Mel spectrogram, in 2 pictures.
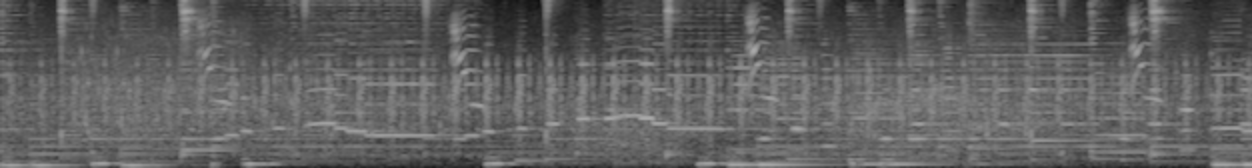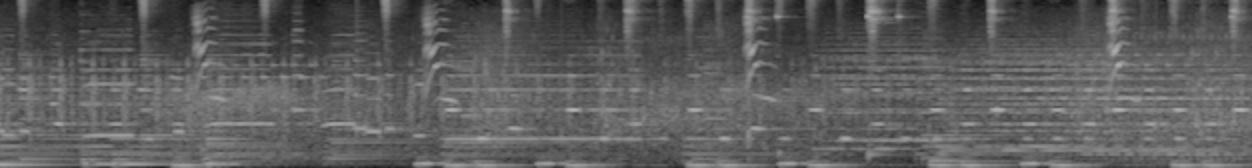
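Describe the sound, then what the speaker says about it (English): A cat meows intermittently in The Legend of Zelda: Skyward Sword HD, faint beneath continuous game music and ambient sound. "Y'all can listen to this cat complain."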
